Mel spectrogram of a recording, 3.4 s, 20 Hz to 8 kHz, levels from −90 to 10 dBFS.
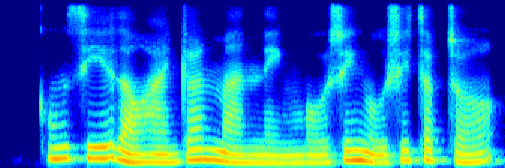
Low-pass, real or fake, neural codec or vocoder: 7.2 kHz; fake; codec, 24 kHz, 0.9 kbps, WavTokenizer, large speech release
